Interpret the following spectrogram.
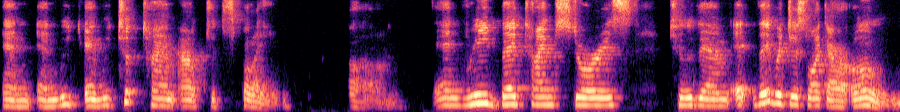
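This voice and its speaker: A woman's voice: mid-range voice, measured pace, a little mellow. A woman in her eighties, a guest in a casual interview, speaking earnestly and repeating words for emphasis. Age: 80s. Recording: echoey room.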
